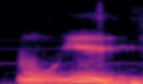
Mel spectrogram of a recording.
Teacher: is the word used for desire fourth tone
